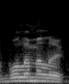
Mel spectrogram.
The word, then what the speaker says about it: Woolloomooloo: Pronunciation, Woolloomooloo. Woolloomooloo.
